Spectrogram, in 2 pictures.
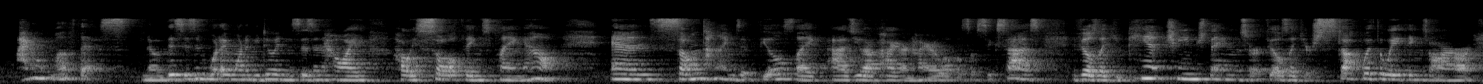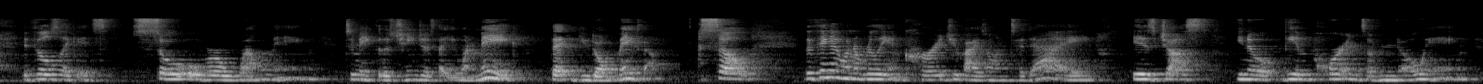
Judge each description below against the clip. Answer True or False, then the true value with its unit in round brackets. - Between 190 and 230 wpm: True (195 wpm)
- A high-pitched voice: True (225 Hz)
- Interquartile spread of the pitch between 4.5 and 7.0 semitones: False (3.3 semitones)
